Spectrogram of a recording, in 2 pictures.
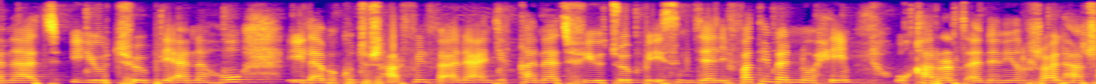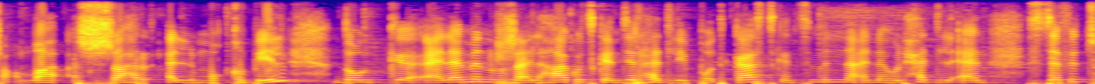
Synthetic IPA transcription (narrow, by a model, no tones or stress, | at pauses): næt̪jut̪jubləʔænːɦuʔəlæmækʊnt̪uʃʕɑ̰ɾˤfinfæʔæ̰næʕənd̪iqɑnæt̪fijut̪jubːʔəsmd̪jælifɑt̪ˤəmanːuħiwqɑrˤːɑɾˤt̪ʔə̰nːæninəɾʒəʕlɦæʔənʃɑ̰ʔɑ̰lˤːɑhʔəʃːɑɦɾʔəlmʊqbəld̪ɔ̃kʕlæmænəɾʒəʕlɦækʊnt̪kænd̪iɾɦæd̪libod̪kæst̪kænət̪mənːæʔə̰nːhulħad̪ːəlʔæn | əst̪æfəd̪̚t̪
